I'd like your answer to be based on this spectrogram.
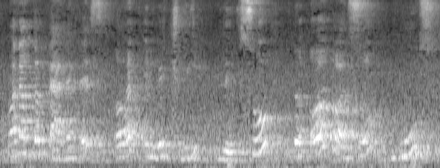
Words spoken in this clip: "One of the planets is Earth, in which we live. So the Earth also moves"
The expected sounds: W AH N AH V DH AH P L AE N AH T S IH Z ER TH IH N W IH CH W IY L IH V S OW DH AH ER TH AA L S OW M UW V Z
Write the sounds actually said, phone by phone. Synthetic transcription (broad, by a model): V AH N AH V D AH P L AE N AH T IH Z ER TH IH N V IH CH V IY L IH V S OW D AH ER T AA L S OW M UW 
